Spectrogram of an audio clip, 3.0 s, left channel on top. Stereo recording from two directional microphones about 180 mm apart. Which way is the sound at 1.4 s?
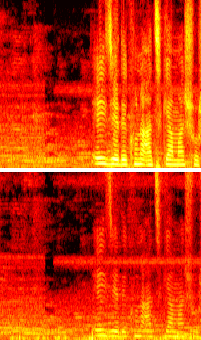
40° left (ahead or behind).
